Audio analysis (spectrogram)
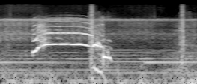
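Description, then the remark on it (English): A woman lets out a single long, piercing scream that rises sharply, holds at a high pitch for about a second, then breaks off, loud with no talking. “When I heard her scream, it sent chills up my spine.”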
